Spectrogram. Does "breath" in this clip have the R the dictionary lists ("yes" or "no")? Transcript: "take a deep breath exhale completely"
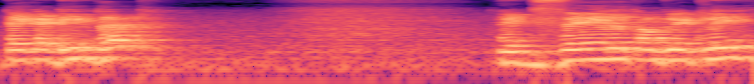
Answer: no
